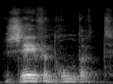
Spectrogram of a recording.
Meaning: seven hundred
- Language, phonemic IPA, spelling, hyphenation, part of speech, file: Dutch, /ˈzeː.vənˌɦɔn.dərt/, zevenhonderd, ze‧ven‧hon‧derd, numeral, Nl-zevenhonderd.ogg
